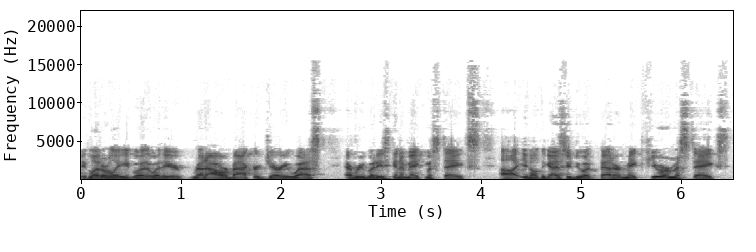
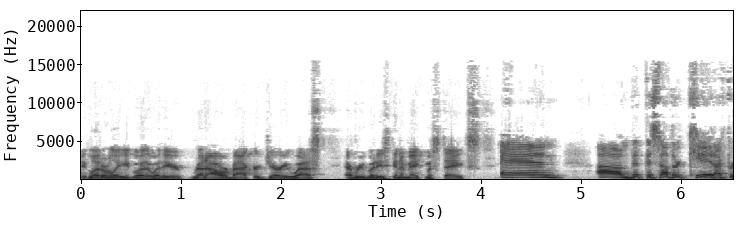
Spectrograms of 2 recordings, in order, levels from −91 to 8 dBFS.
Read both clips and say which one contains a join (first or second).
second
